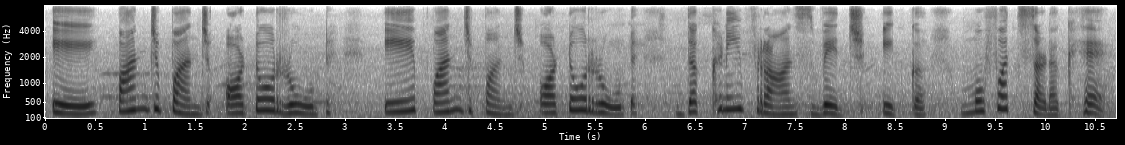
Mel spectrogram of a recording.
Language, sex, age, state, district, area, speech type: Punjabi, female, 30-45, Punjab, Kapurthala, urban, read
